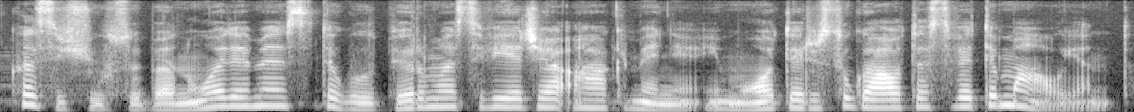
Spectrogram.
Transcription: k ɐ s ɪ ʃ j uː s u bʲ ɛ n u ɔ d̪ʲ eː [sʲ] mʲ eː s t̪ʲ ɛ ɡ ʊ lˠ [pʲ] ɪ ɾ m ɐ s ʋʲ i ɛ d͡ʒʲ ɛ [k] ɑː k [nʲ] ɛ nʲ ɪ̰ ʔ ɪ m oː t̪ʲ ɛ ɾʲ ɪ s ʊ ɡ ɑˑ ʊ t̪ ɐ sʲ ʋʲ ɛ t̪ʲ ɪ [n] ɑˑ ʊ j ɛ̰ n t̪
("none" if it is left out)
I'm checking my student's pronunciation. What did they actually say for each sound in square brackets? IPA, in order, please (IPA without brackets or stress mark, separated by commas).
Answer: none, pʲ, ʔ, mʲ, m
